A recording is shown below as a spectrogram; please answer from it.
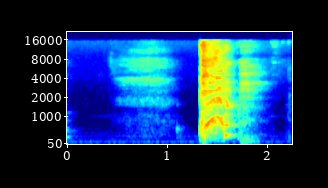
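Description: A woman coughs once, sharply, about a second and a half in, after a faint breath in.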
